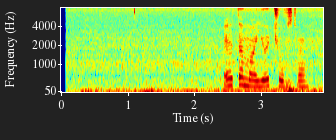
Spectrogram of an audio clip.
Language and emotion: Russian, neutral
